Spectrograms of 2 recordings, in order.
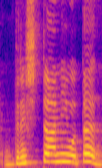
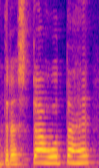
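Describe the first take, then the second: First: दृष्टा said "drishta"; wrong pronunciation. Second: दृष्टा said "drashta"; correct pronunciation. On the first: Teacher quoting the mistake, "dri" form. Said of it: "दृष्टा होता है". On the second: Teacher correcting it, "dra" form. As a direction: say दृष्टा with an a after dr. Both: Shown as a demonstration.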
